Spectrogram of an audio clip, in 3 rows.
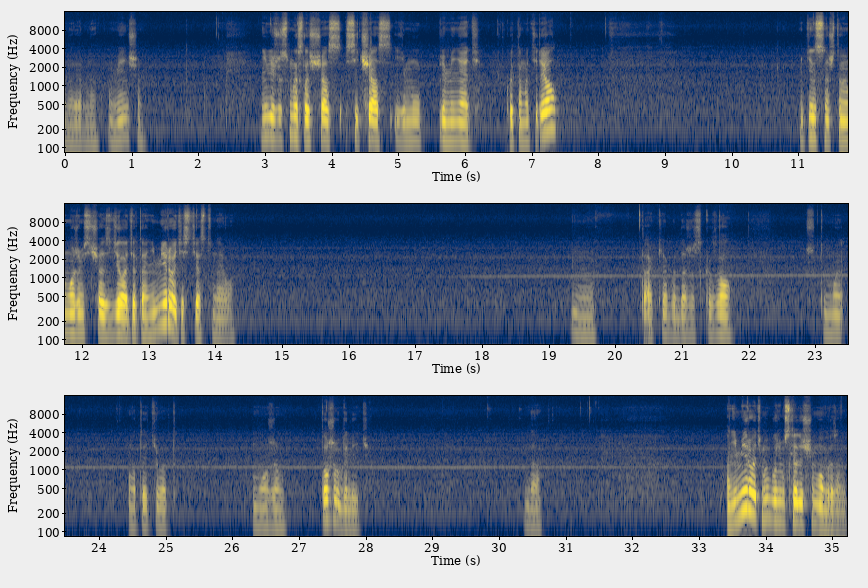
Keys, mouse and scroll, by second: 0.8 s, 1.7-5.1 drag, 5.5-7.3 drag, 7.3 KP_1, 8.3 KP_0, 16.3 click, 16.5 click, 20.3 Tab, 21.6 Tab, 22.0-23.0 drag, 23.3 Tab, 27.8 x, 30.0 Tab.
